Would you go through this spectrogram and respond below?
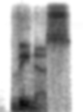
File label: "venous", British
